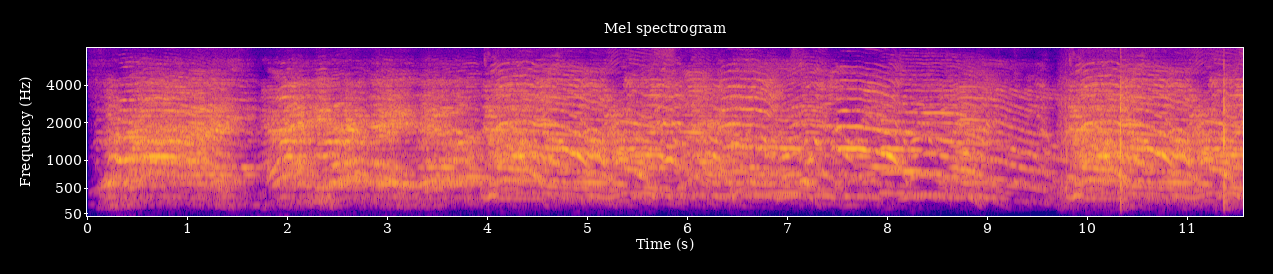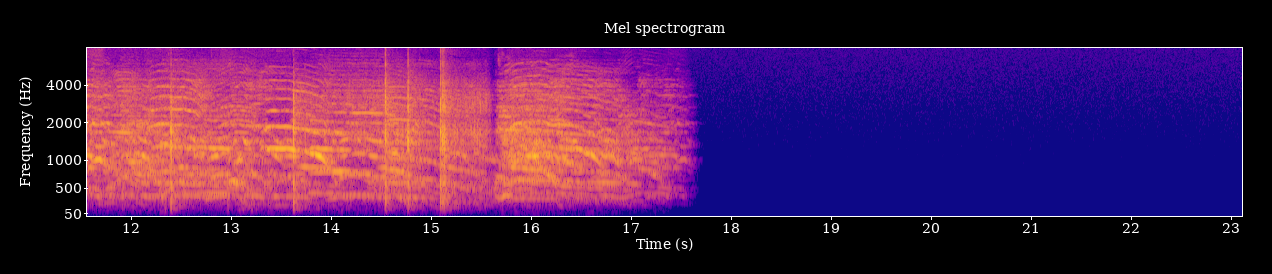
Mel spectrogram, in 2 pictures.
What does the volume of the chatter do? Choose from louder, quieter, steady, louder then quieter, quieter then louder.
steady.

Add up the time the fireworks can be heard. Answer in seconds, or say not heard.
6 s.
